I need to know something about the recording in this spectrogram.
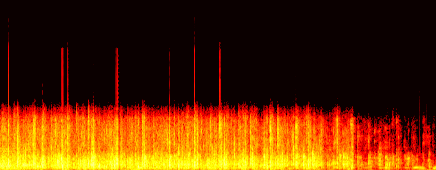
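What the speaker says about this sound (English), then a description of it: "Let's recognize them with a round of applause." Graduation audience claps in a dense, lively burst of applause that continues for a few seconds, then thins and fades toward the end.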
